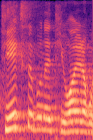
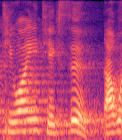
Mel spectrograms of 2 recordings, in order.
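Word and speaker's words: dy/dx: 그리고 또 하나는 좀 재밌는 표현인데 dydx 마치 분수처럼 보이지만 분수는 아닙니다. dx분의 dy라고 읽으면 안 돼요. 이거는 그냥 dydx라고 읽어 주시고 얘가 의미하는 거는 y y를 x에 관해서 미분하세요라는 의미를 갖고 있습니다.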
